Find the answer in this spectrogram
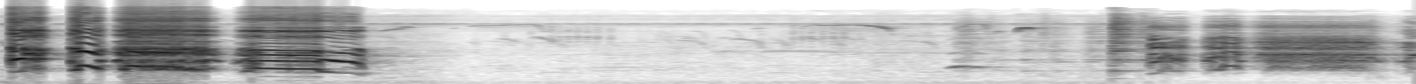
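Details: Linh Kê chicken giving an unusual crow: loud, harsh, harmonic bursts broken into several segments over nearly two seconds, then a quiet stretch with faint distant chirps, before another loud, broken, strained crowing phrase near the end.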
